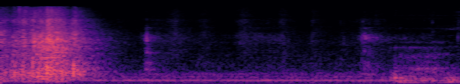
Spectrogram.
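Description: Tarot cards being shuffled: one short papery rustle, about half a second long, right at the start.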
